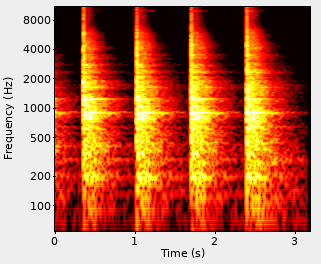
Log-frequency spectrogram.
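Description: Four sharp metallic hammer blows on the jam nut of a 2012-2017 Hyundai Accent inner tie rod, evenly spaced about two-thirds of a second apart, each ringing briefly and decaying, close and loud with no talk.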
